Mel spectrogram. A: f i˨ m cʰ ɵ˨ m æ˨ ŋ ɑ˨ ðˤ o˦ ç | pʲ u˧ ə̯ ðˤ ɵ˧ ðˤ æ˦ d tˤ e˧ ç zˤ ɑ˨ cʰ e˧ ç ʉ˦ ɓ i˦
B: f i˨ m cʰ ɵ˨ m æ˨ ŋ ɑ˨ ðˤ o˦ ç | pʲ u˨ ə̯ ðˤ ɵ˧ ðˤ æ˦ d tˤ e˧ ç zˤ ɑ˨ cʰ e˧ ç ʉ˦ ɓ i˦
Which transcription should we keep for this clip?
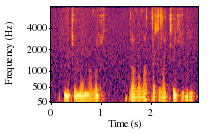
A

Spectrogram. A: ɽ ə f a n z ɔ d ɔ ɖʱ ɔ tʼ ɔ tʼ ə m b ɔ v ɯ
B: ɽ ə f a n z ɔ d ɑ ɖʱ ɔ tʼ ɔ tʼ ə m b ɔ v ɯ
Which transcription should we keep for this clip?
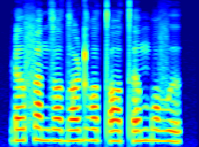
A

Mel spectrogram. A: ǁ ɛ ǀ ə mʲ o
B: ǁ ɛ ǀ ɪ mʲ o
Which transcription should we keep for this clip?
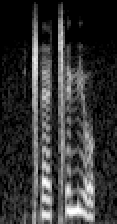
B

